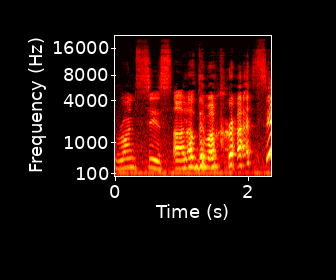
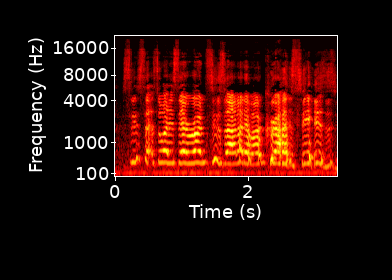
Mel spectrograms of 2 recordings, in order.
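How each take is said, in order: First: Said in the usual way. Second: Higher, slow, giggling through the words; laughing. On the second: Real, not acted. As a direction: read it again while cracking up. Rereads comment while laughing.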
